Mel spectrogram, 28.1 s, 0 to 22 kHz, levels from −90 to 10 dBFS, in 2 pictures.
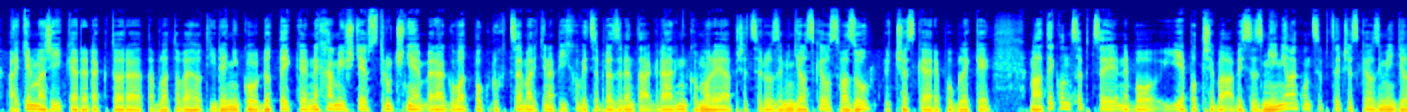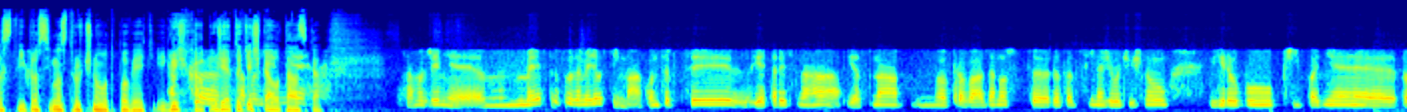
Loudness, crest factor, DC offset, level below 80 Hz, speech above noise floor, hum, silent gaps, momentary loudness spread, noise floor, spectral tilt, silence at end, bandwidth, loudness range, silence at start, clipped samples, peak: -24 LUFS; 18 dB; under 0.1%; -48 dBFS; 21 dB; none; none; 6 LU; -45 dBFS; -5 dB/octave; 0 s; 15.5 kHz; 4 LU; 0 s; under 0.1%; -6 dBFS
